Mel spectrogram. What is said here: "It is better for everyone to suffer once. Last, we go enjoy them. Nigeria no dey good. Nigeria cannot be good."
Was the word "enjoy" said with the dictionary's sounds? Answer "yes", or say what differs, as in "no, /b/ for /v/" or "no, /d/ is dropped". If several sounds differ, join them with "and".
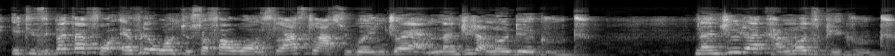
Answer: yes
